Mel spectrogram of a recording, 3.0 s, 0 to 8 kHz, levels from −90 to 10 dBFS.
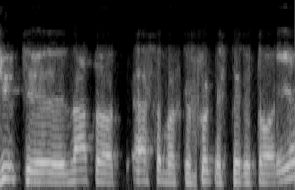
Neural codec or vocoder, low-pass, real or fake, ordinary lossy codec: none; 7.2 kHz; real; Opus, 64 kbps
